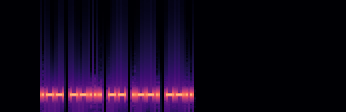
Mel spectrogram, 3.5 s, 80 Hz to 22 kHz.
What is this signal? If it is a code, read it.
Morse code, heard as a keyed tone, about 50 wpm, 700 Hz. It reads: W7MPZ
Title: USA Call Signs - 5 Characters - 50wpm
